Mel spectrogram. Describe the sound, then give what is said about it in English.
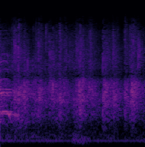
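A crowd claps in a steady, scattered patter of many hands, moderately loud, continuing evenly for a couple of seconds with no one speaking. “Scattered applause.”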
